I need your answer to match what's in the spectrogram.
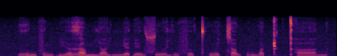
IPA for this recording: ɣ u˧ ŋ f ə˨˩˨ ŋ ɓ i˧˥ ə̯ ɣ a˧ m j a˨˩˦ j ɲ ɛ˨˩˨ ɗ e˧ w s u˨˩˨ ə̯ j u˨˩ f ə˨˩˦ w t̪ʰ u˨˩˦ ə̯ c a˨˩˦ w ɓ ə˨˩˦ ŋ w a˨˩ k̚ ʈ ə˨˩ k̚ t̪ʰ aː˧ n

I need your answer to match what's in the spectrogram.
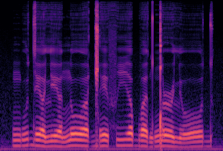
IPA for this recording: m u˨˥ d e˧˩ ɐ̯ lʲ e˧˩ ɐ̯ n oː˥˨ ɐ̯ ɡ͡ǁ e˥˨ f iː˦ ɐ̯ b ɐ˥˨ d ŋ͡ǃ ə˞˥˨ lʲ oː˨˥ d

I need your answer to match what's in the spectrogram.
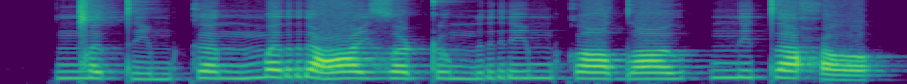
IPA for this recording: ŋ͡ǀ ə˧ t̪ i˨ m k ɐ˧ n m ɐ˦ r ə˨ ʕ i˧ z ɔ˧ ʈ u˧ m r i˦ m k ɔ˦ dˤ u˦ | n i˦ t̪ a˦ ħ ɔ˨

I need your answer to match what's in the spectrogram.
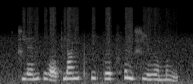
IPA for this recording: t͡ɕ j ɛ˧˥ n p w ɔ̰˨˩ t̪ j ɑ˥ ŋ pʰ i˥˩ k ɤ˥ t͡sʰ ə˥˧ n ɕ i˥˧ ɻ ɤ˥˧ m ʊ˥˩ ŋ

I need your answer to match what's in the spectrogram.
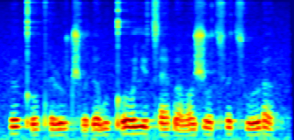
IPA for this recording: ɵ˦ kʼ o˨ pʰ ə˨ ɭ u˦˨ t͡ʃʰ ʊ˨ ɗ ʌ˧ w u˦ kʼ oː˦ lʲ o˦ t͡sʼ æ˦ ɓ ʌ˨ lˠ ʊː˦ ʃ o˦˨ t͡sʰ ɵ˧ t͡sʰ uː˨˦ ɽ ʌ˨

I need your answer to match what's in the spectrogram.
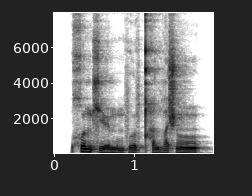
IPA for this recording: χʷ i m xʲ øː m u m f uː v qʰ ɪ n v a ʃ õː

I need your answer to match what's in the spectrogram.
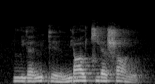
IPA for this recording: l j ɛ˧˥ n k e˨˩ ɪ̯ n̪ j ɑ˥ ʊ̯ t͡ɕ j ɛ˥˧ ʂ ɑ˥˩ ŋ

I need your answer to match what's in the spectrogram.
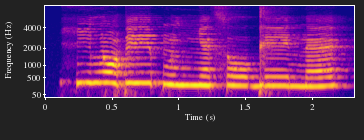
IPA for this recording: h iː˦ l ɔ̃˦˨ ɗ eː˦ p ũ˨ l ɲ ɛ̃˨ s oː˨ ɡ eː˨ n ɛ̃˨˦

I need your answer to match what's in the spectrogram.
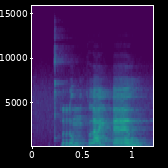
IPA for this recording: kʰ r o˩˦ m k l a˩˦ j ʔ ɛː˥˩ w

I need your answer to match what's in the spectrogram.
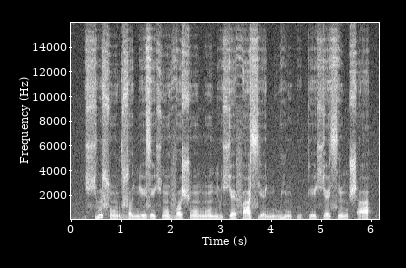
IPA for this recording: ç ɯ˧˥˧ ɬ õ˩ r ɮ ʌ˩ ɲ e˨˩˦ z e˩ ç õ˩˧˩ v ʌ˩˧˩ ʃ õ˩˧˩ ŋ õ˩˧˩ ɲ ɯ˦˨ ç ɛ˩˧˩ f a˩˥ sʲ ɛ˩ ɲ u˨˩˦ j ũ˩ ʔ ɯ˩ k e˩˧˩ ç ɛ˩˧˩ sʲ ũ˦˨ ŋ ʃ a˩˥

